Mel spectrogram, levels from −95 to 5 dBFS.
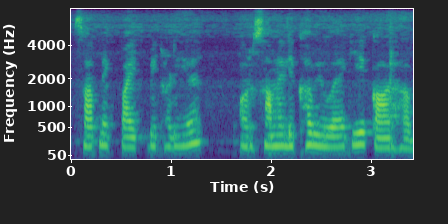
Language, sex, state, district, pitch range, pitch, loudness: Hindi, female, Haryana, Rohtak, 165-190 Hz, 175 Hz, -19 LUFS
